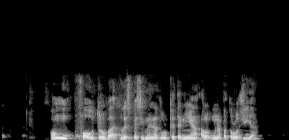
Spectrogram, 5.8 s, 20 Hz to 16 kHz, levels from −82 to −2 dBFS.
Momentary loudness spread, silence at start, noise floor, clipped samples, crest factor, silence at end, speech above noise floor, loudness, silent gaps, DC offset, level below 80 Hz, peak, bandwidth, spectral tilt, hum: 5 LU; 0.05 s; -55 dBFS; under 0.1%; 16 dB; 0.6 s; 38 dB; -17 LUFS; 0.24-0.28 s, 0.39-0.43 s, 0.72-0.87 s; under 0.1%; -60 dBFS; -2 dBFS; 7.6 kHz; -6 dB/octave; none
